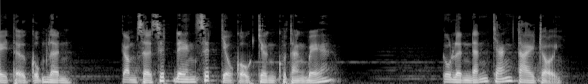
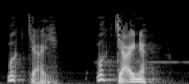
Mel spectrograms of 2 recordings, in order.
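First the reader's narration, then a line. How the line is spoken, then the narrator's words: Shouting. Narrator (Vietnamese): Cô hét lên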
